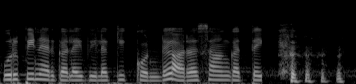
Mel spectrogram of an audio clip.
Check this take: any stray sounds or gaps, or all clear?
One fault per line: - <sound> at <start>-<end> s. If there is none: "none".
- laugh at 2.8-3.5 s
